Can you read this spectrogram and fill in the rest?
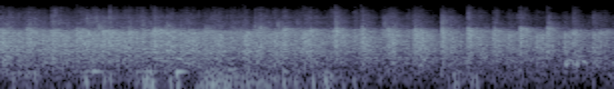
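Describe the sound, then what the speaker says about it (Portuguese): An audience at a closing conference session applauding warmly, a dense, steady wash of many hands clapping that holds for several seconds. "a Lucas, a todo el equipo Sao Camilo, un fuerte aplauso, por favor."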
